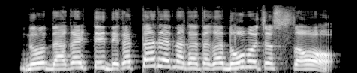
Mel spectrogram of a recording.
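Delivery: lightly voiced older woman insisting; mother-in-law sticking to her lie; defensive mother-in-law. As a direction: insist on the made-up story. Mother-in-law lying on phone.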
